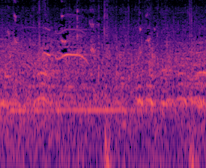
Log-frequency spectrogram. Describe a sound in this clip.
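A basketball thumps against the hoop.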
